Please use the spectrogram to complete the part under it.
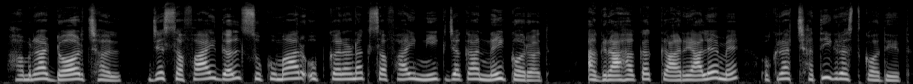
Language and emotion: Maithili, fearful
